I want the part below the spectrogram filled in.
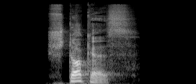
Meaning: genitive singular of Stock
- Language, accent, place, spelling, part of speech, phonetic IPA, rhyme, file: German, Germany, Berlin, Stockes, noun, [ˈʃtɔkəs], -ɔkəs, De-Stockes.ogg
